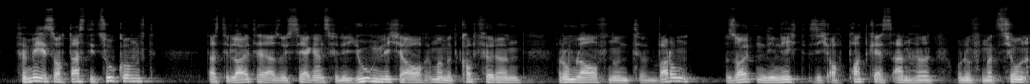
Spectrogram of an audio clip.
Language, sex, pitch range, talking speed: German, male, 100-130 Hz, 190 wpm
